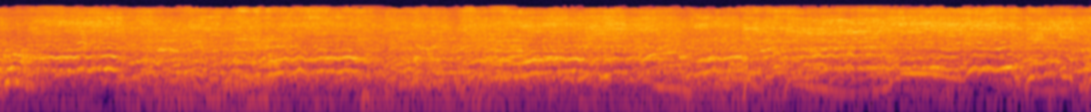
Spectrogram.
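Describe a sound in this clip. Small electric model cars whine at high speed, their motor pitch rising and falling.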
